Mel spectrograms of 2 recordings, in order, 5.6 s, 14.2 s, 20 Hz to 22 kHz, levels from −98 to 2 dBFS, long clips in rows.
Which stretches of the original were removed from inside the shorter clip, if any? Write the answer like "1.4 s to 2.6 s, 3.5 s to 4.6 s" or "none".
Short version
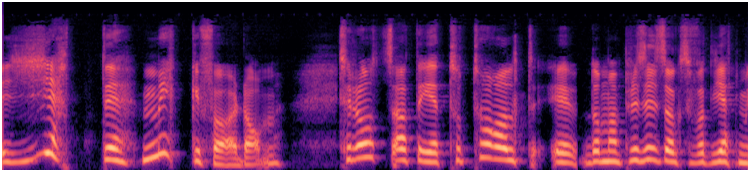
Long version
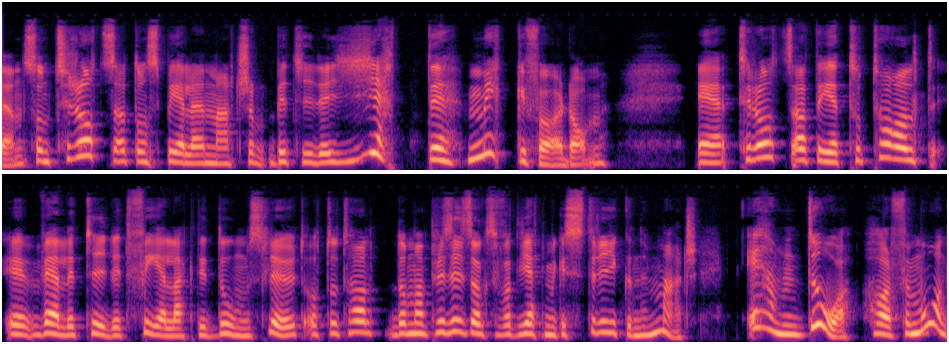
4.9 s to 5.5 s, 7.3 s to 9.9 s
